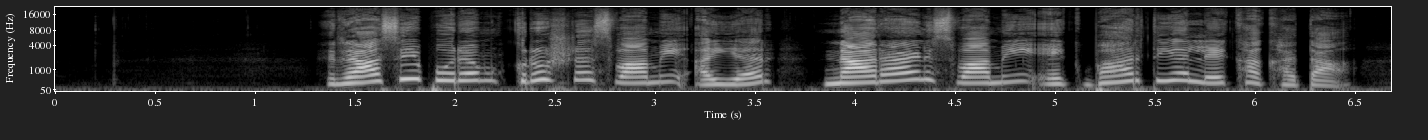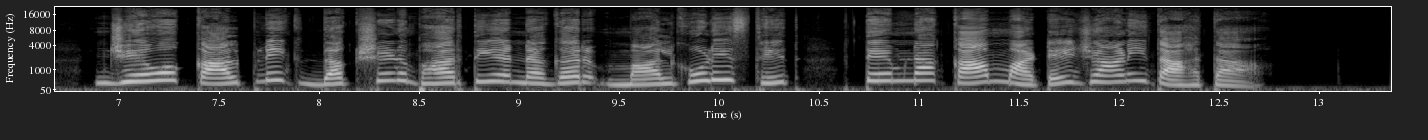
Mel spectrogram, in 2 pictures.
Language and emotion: Gujarati, neutral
